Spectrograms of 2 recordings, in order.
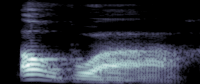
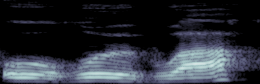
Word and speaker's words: au revoir: And for the pronunciation, in general, we don't say "au revoir", we say rather .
